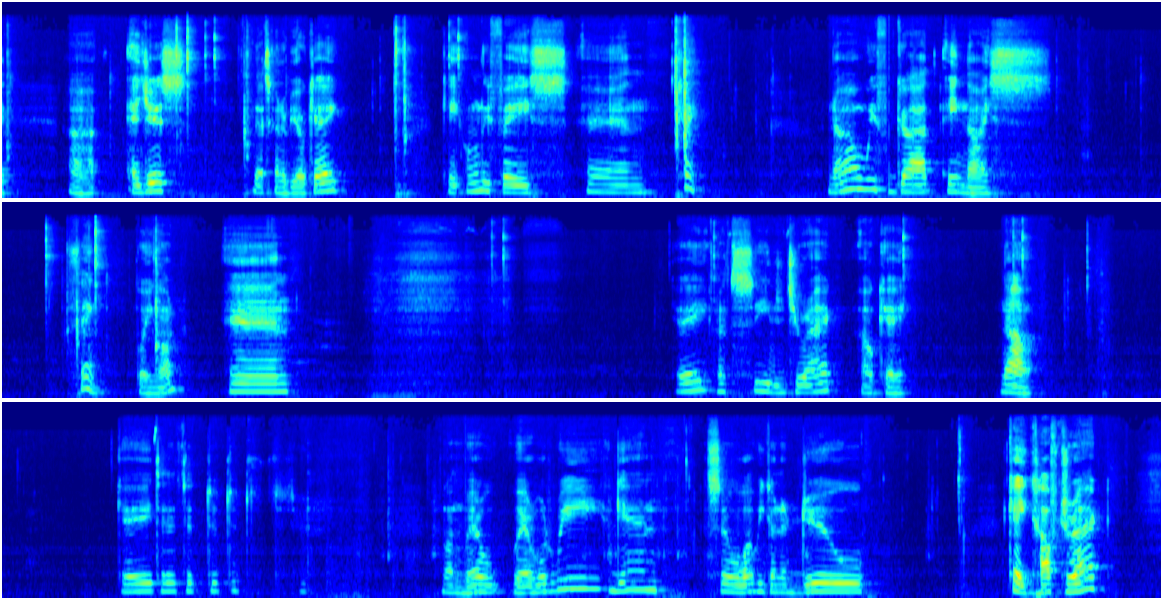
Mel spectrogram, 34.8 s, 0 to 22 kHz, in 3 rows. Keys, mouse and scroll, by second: 0.0-1.3 middle drag, 1.3-2.0 scroll up 1, 2.0 alt+shift+click, 2.5 scroll up 1, 2.6-3.9 middle drag, 3.9 x, 4.8 scroll down 1, 5.1-6.7 middle drag, 6.7 Tab, 7.0 scroll down 1, 7.6-10.6 middle drag, 10.7-11.3 scroll down 9, 11.3-13.1 middle drag, 13.1-15.6 scroll up 1, 15.6-16.4 scroll down 1, 16.4 click, 18.6-21.7 drag.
